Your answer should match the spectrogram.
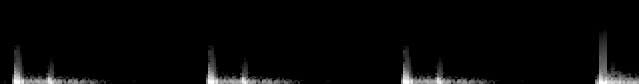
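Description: Deep heartbeat-like double thumps, a pair every two seconds, three times, with silence between.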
